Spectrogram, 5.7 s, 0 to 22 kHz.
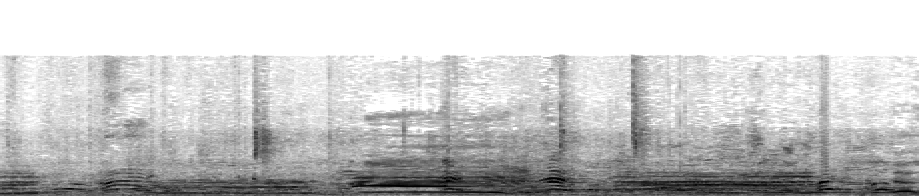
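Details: Sahiwal bull calves at a busy livestock market, 20 April 2024. A short rising moo near the middle sits among other brief bovine calls, with traders' voices calling out bids.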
